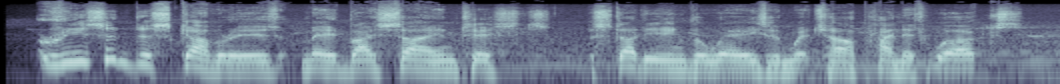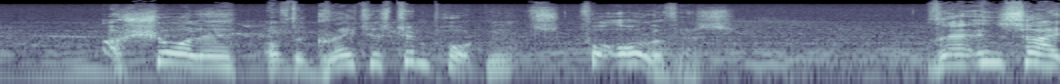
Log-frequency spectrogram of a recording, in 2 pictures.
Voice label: David Attenborough voice matched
